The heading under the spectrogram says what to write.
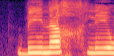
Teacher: حرف الخاء کے ادائیگی حلق کے اوپر والے حصے سے ہے، خا حروف تفخیم میں سے ہے تو ہم یہ حرف کو موٹی آواز میں پڑھیں گے · آخری میں لام کے نیچے تنوین زیر ہے، پھر حرف الواو ہے کلمت وجعلنا. یہاں حکم ہے ادغام بغنہ تو ہم یہ حکم کو غنہ اور تشدید کے ساتھ ادا کریں گے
